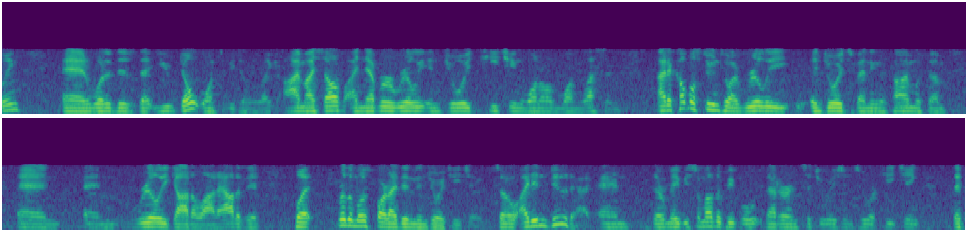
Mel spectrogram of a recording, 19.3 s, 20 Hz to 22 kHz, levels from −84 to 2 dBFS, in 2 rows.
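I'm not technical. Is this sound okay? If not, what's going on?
No. Throughout the clip there are noise suppressor artifacts. A filter meant to remove the steady background noise pushes it down between words and lets it creep back underneath them.

There is also speech cut by the noise suppressor, from 0.6 s to the end at about 19.3 s. The filter mistakes parts of the talking for background noise, so soft consonants and word endings are turned down and sound swallowed or faint.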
